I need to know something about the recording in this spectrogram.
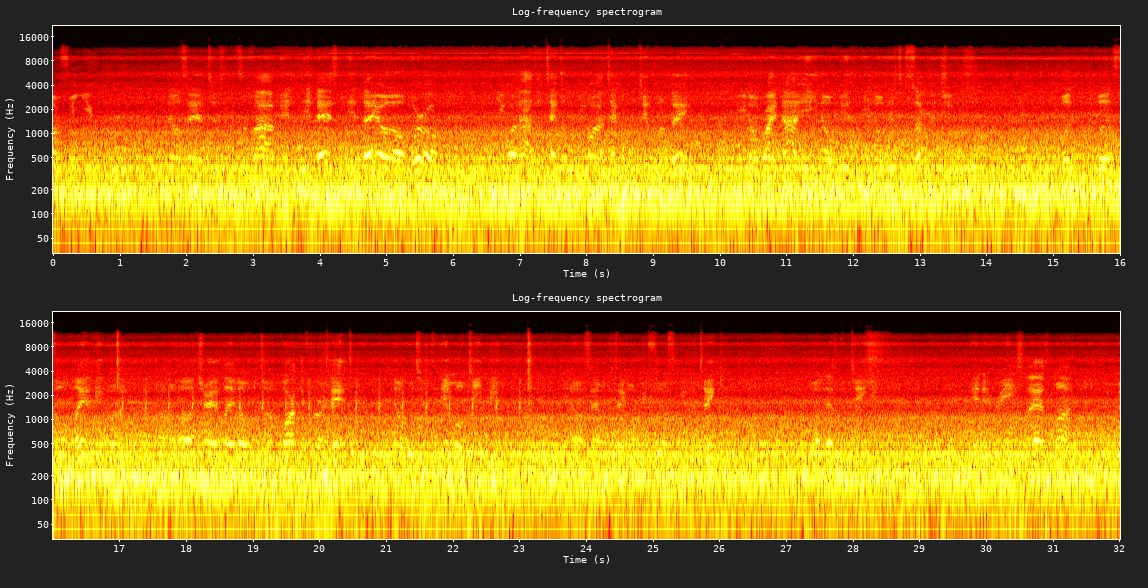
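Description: Steady road and engine noise of a vehicle driving at highway speed, heard from inside the cab, with faint voice-like sounds over it.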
